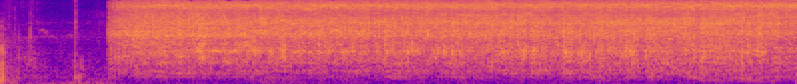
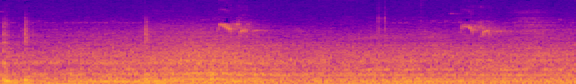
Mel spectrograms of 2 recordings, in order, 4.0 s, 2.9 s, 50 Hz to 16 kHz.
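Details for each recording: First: Removed water pump from a 2006 GMC Envoy spun by hand, no engine running: dry gritty rasp throughout from a worn-out bearing, being replaced along with the alternator. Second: 2006 GMC Envoy just after replacing alternator and water pump, VVT sensor code present: smooth steady idle, even low drone, no knocks, ticks or squeals; slight miss sometimes in first 20 seconds, healthy now.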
